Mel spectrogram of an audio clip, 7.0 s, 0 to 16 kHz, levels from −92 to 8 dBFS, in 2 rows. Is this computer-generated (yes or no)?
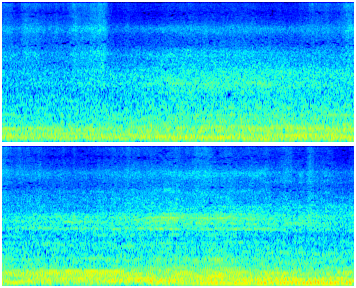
no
